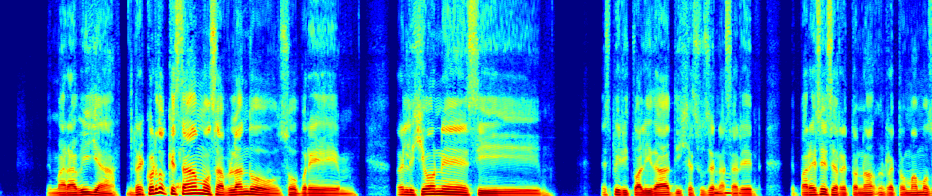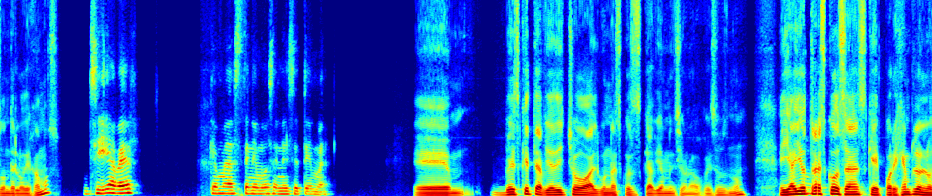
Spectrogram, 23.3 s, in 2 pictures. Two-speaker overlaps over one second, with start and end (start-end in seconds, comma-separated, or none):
none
